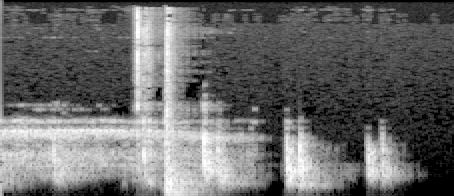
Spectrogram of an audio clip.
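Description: A cabin door latch clicks sharply as Sergeant Preston lifts it, over a drawn-out creak as the door swings open, followed by two dull thumps, fairly loud with no voices.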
